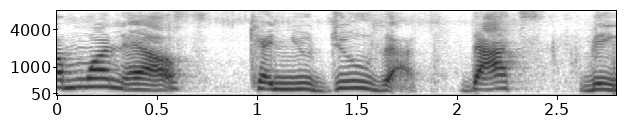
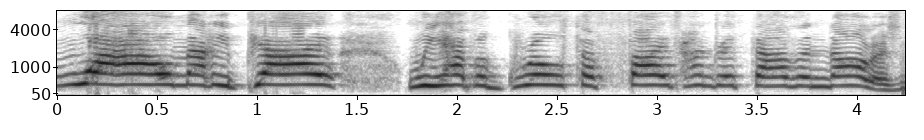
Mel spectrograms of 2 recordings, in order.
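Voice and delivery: exaggerated awe, pitched way up; mock excitement; 8 semitones higher, 3 dB louder than usual. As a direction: gush as if hugely impressed, hammed-up. Mimics a gushing reaction she rejects.

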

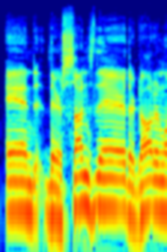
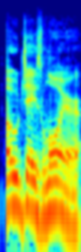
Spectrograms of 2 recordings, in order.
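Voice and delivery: ordinary talk

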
